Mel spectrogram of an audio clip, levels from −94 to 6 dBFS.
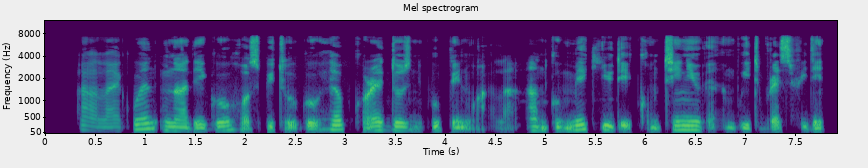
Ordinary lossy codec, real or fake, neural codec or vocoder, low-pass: none; real; none; 7.2 kHz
